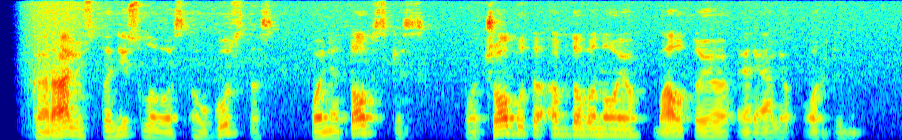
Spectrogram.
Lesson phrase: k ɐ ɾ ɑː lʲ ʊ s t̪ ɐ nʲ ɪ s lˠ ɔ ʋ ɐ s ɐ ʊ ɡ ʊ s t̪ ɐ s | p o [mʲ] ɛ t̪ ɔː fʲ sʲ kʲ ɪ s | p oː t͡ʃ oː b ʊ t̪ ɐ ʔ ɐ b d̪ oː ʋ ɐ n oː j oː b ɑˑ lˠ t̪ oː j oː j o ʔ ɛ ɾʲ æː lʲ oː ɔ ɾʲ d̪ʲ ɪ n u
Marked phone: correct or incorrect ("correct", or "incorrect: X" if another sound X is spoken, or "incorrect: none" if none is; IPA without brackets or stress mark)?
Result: incorrect: nʲ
